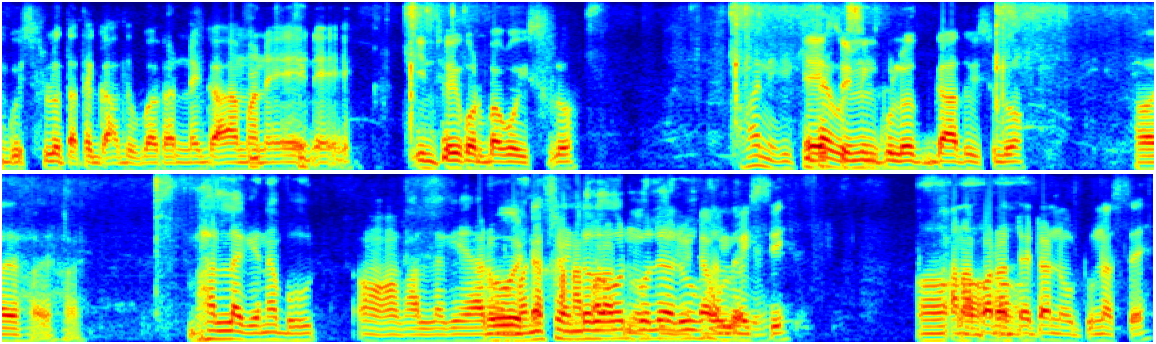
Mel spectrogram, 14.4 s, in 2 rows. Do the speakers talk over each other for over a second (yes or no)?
yes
